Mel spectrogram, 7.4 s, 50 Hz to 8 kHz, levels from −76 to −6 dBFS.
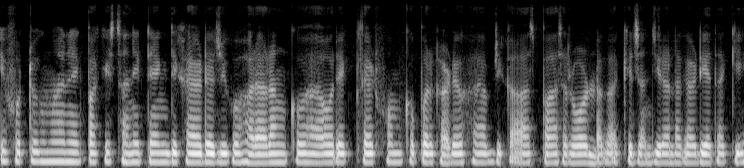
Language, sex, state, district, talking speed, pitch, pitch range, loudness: Rajasthani, male, Rajasthan, Churu, 240 wpm, 155 Hz, 155-160 Hz, -17 LUFS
